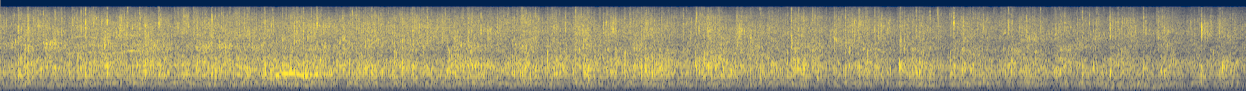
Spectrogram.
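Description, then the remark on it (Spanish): An audience applauding Jesus during a sermon, a dense, steady wash of clapping that stays loud and continuous for several seconds without any voices over it. “Dale un aplauso a Jesús por eso.”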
